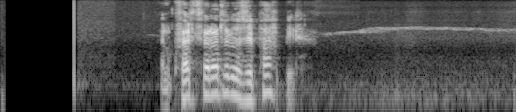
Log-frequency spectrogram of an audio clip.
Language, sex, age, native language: Icelandic, male, 50-59, Icelandic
